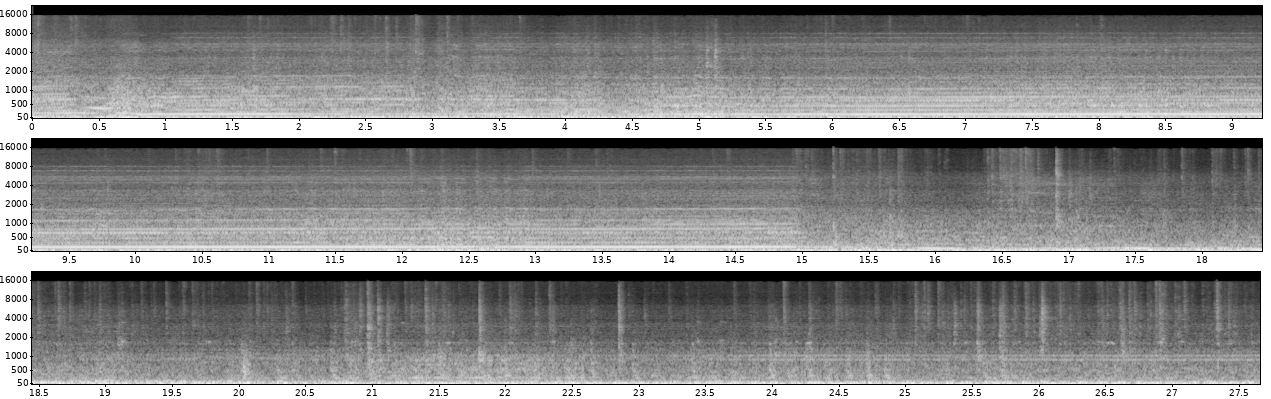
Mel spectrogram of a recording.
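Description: MGB GT's engine heard from inside the cabin, pulling hard at high revs: the note dips briefly about half a second in, then climbs slowly and steadily. About halfway through it drops abruptly as the throttle is lifted, and the engine runs on at low revs with scattered clicks and rattles.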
